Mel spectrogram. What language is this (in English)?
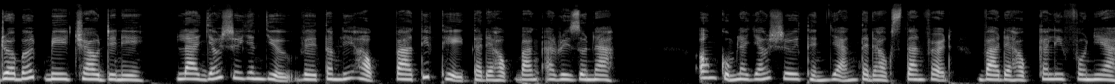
Vietnamese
